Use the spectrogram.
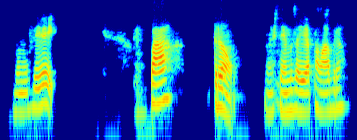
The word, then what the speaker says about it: patrão: Patrão. Nós temos aí a palavra patrão. Eu já marquei qual é a sílaba tônica. É o trão. Então, ela é a sílaba mais forte e está na posição 1.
